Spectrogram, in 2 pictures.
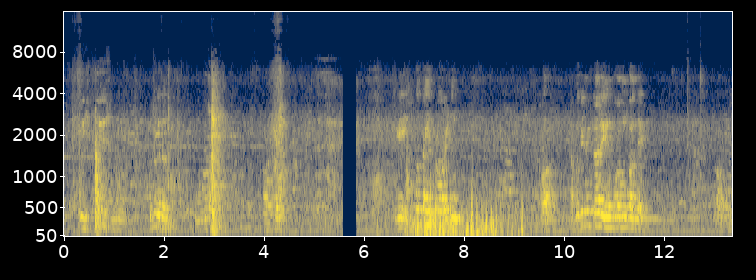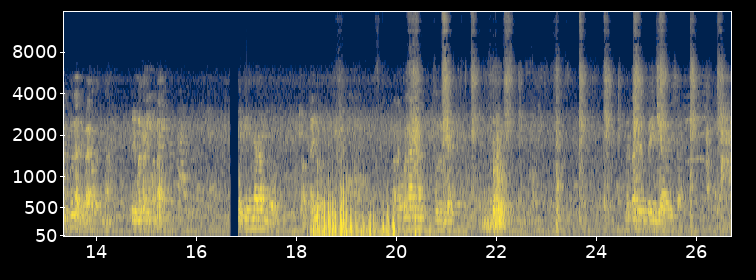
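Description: Men talk close by in a room.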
